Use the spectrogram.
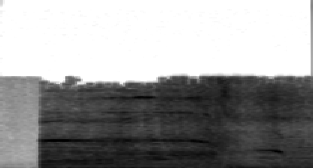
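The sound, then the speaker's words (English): A loud, sudden blast of jetliner engine roar as the plane takes off at an airport on the Caribbean island of St. Martin, holding steady, a dense rushing thunder with a thin high-pitched turbine whine on top, very close. “People get incredibly close to jetliners taking off to feel the powerful thrust of the engines.”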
